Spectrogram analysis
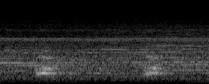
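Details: Night recording from October 7, 2018 of Rex the dog running about: two separate single barks about a second apart, with a faint steady high hum underneath.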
